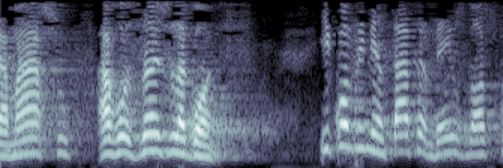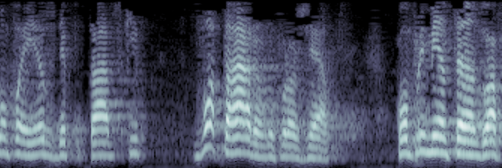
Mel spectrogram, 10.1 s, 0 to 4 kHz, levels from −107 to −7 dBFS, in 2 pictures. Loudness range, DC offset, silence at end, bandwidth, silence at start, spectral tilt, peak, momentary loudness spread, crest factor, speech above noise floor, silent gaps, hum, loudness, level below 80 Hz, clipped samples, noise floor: 6 LU; under 0.1%; 0 s; 4 kHz; 0 s; -10 dB/octave; -6 dBFS; 17 LU; 20 dB; 36 dB; none; none; -26 LUFS; -76 dBFS; under 0.1%; -62 dBFS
